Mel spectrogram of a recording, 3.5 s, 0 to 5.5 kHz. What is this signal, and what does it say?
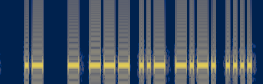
Morse code, heard as a keyed tone, about 25 wpm, 600 Hz. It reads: A TOUCH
